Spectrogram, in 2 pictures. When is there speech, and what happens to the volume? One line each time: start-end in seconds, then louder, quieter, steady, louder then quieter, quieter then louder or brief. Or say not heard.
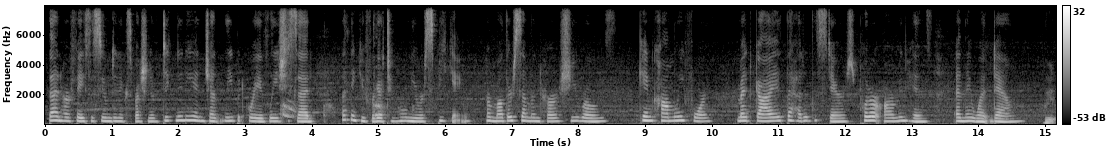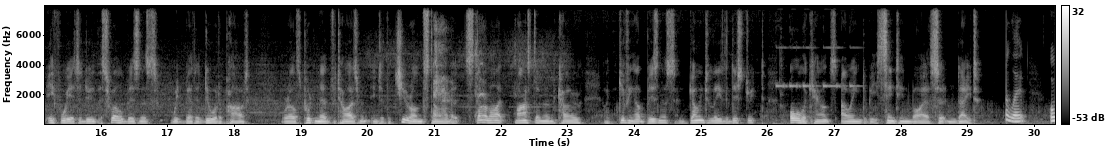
0.1-30.2 steady.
